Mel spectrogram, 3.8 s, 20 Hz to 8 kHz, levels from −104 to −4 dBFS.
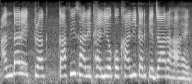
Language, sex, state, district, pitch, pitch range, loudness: Hindi, male, Madhya Pradesh, Katni, 310 Hz, 295-340 Hz, -13 LUFS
